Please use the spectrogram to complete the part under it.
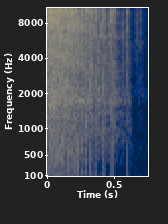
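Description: A ratchet drives a 10mm socket on a fastener inside a 2005-2015 Nissan Xterra door during window regulator removal, giving a short burst of rapid close clicking that slows and stops in under a second.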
